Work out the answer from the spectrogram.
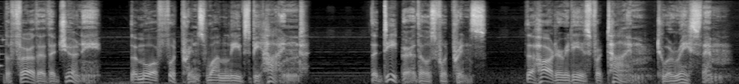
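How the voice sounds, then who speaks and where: A calm wise formal gentleman from a game, low slow voice, expressive melody, philosophical. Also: husky, faint music behind, full character voice. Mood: serene, musing. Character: calm, wise, dignified gentleman speaking in aphorisms. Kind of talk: video game voice acting.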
